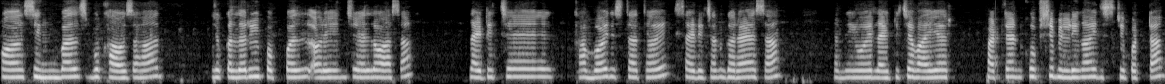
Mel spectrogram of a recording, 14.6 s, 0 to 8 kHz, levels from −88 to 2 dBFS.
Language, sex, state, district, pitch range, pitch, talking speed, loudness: Konkani, female, Goa, North and South Goa, 245-270 Hz, 255 Hz, 105 wpm, -16 LUFS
